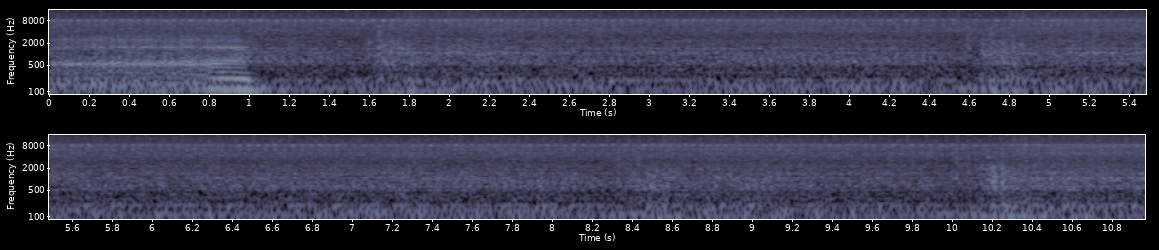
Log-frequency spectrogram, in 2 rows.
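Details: 2015 Vauxhall Corsa E 1.4 Ecotec with P0300 misfire and P0171 lean codes, lack of power, high fuel trims and injector duty: uneven lumpy idle with wavering rumble and periodic stumbles; no air leaks found yet, cause undetermined.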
